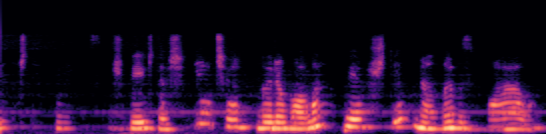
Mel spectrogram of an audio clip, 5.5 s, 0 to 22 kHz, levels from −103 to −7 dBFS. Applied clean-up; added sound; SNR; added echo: neural mask model DeepFilterNet 3.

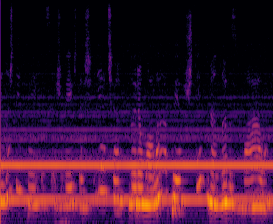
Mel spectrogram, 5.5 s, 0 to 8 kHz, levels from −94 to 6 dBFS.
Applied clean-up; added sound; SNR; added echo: none; Organ; 3 dB; reverberation time 0.3 s.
